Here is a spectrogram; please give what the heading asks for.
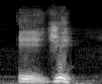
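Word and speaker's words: אהיה: Entonces se pronunciaría eye, así como lo coloca, eye.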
